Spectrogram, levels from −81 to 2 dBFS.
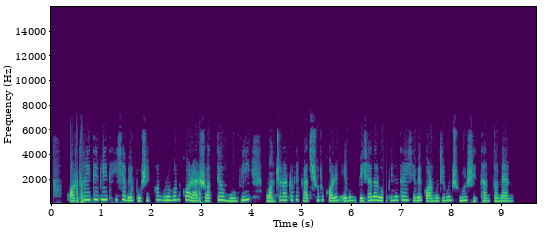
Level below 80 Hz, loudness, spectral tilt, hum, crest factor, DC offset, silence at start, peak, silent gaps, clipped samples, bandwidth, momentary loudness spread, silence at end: -50 dBFS; -17 LUFS; -7 dB/octave; none; 16 dB; under 0.1%; 0.05 s; -2 dBFS; 0.23-0.32 s, 2.01-2.06 s, 4.23-4.29 s; under 0.1%; 6.4 kHz; 6 LU; 0.45 s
